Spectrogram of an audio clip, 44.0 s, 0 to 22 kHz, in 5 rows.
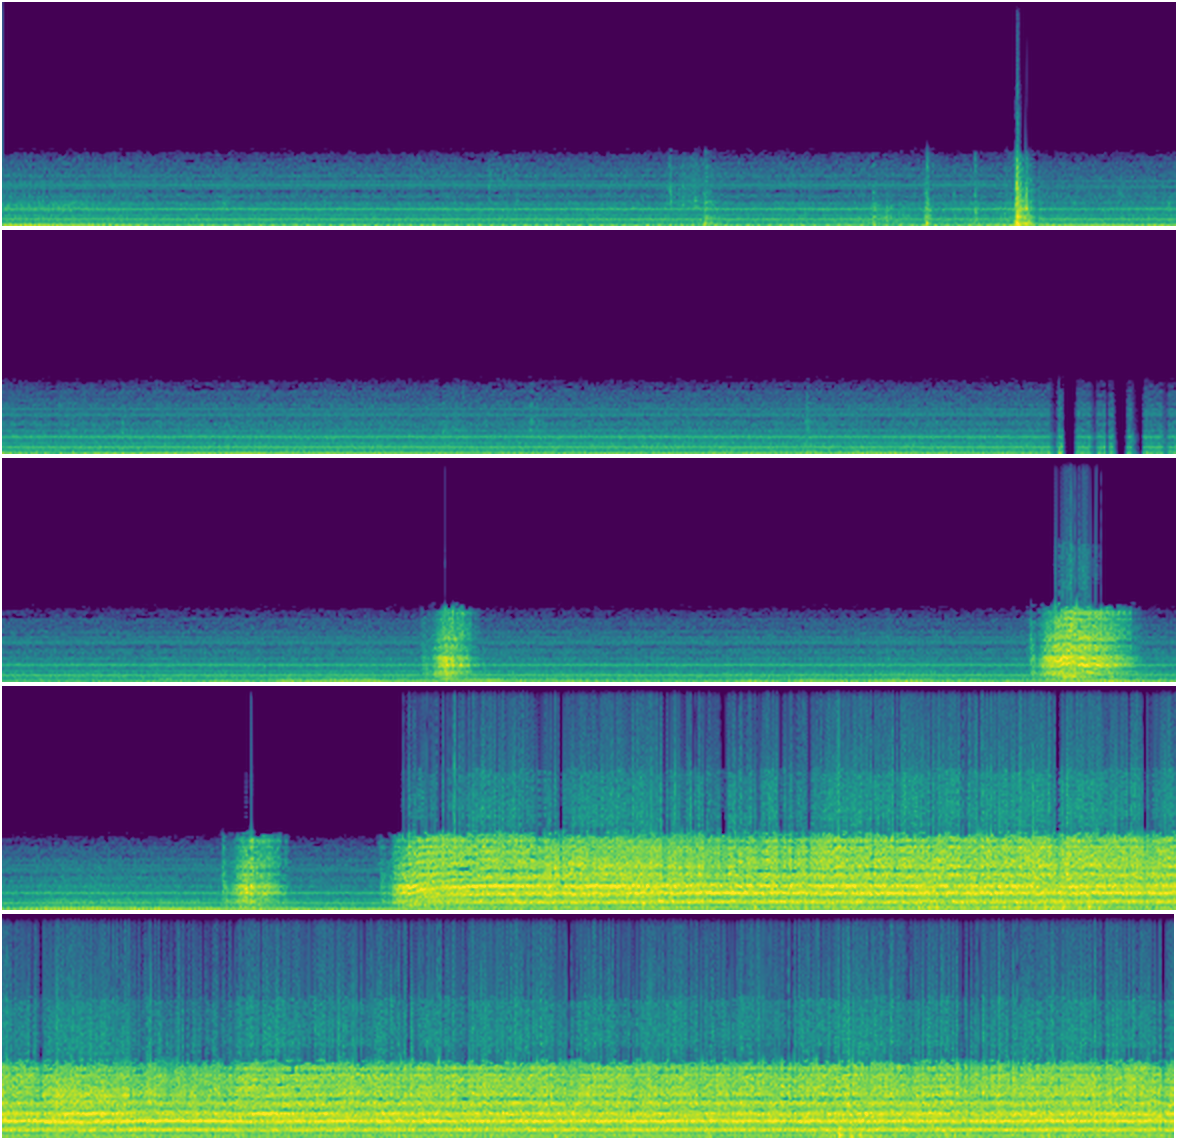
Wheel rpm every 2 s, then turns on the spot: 0, 0, 0, 0, 0, 0, 0, 0, 0, 0, 10, 0, 10, 10, 60, 220, 230, 230, 230, 230, 230, 230.
none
